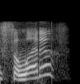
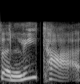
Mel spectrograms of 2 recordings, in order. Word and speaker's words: Salita: name phonetically so that those of you that say selective it's Salita Salita that sets for some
